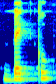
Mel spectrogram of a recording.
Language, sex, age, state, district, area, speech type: Kannada, female, 18-30, Karnataka, Chitradurga, rural, read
